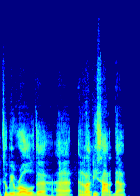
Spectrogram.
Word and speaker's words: Rapisarda: Uh Rapisarda. Oh, I can say Rapisarda.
